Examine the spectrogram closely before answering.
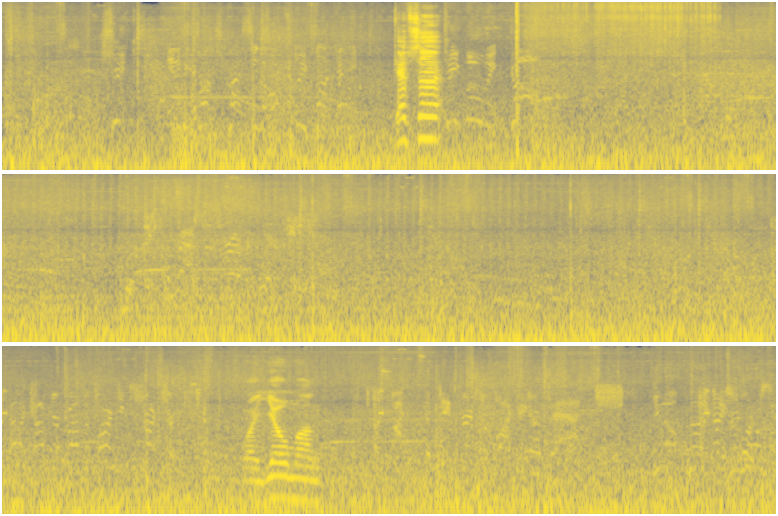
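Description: Gunfire and explosions rumble.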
